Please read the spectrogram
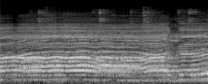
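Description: Sikh kirtan: male voices singing a Gurbani hymn over sustained harmonium chords, the singing coming in louder right at the start.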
